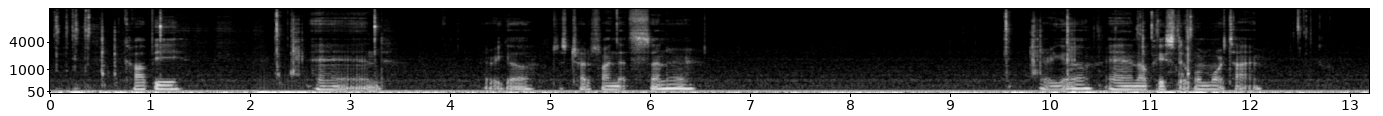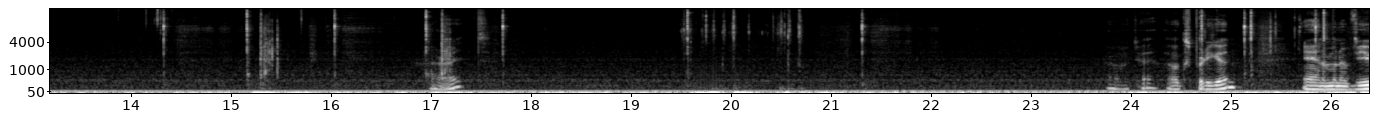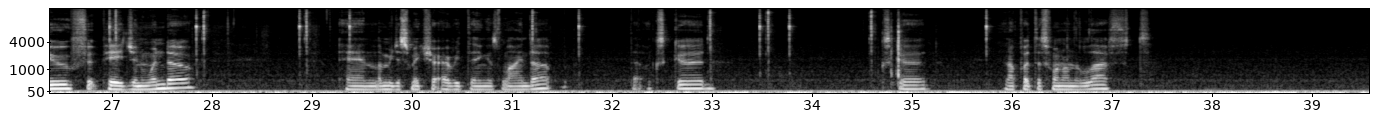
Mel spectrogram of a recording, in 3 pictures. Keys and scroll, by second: 0.1 super+c, 0.2 super+v, 11.3 super+v, 19.9 super+z.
